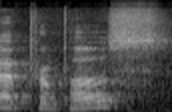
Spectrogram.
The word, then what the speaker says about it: apropos: I am a propose. I win. Apropos. I'm a propos. I am a propose. Is that how I said it? That's weird. I definitely pronounced the S at the end.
